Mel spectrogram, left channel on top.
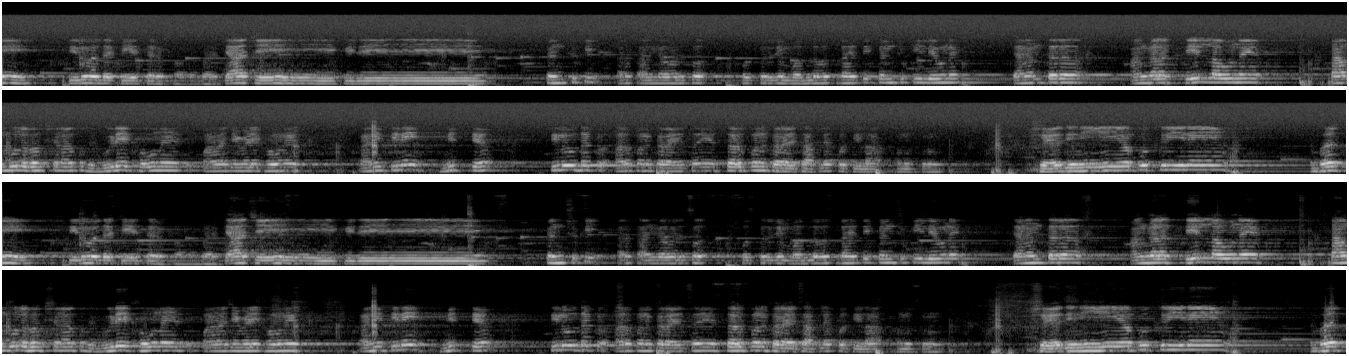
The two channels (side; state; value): left; noise; hiss, 14 dB below the sound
